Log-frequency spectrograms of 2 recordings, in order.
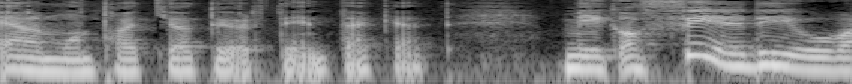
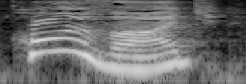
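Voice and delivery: calling out; 7 semitones higher than usual. A narrator's reading. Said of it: "kiabált".

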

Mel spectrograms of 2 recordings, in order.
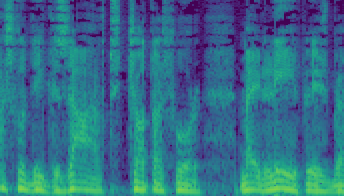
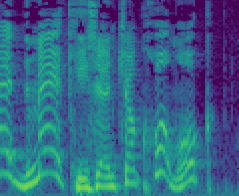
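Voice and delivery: high taunting call; shouting; 12 semitones higher than usual. A narrator's reading. Boy taunts the enemy chief, high shout. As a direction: throw it out as a high-pitched cry. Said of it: "kiáltotta".

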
